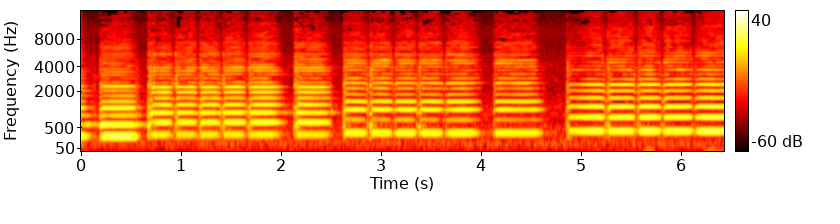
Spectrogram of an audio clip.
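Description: Violin played on the D string in short separate bow strokes, several on each note, climbing step by step: open D, then E, F sharp and G sharp. The G sharp is taken with a high third finger pushed up against the fourth, so the half step falls between third and fourth finger.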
